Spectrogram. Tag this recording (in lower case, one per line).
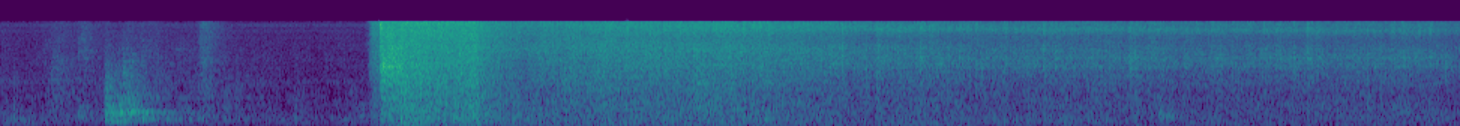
fire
